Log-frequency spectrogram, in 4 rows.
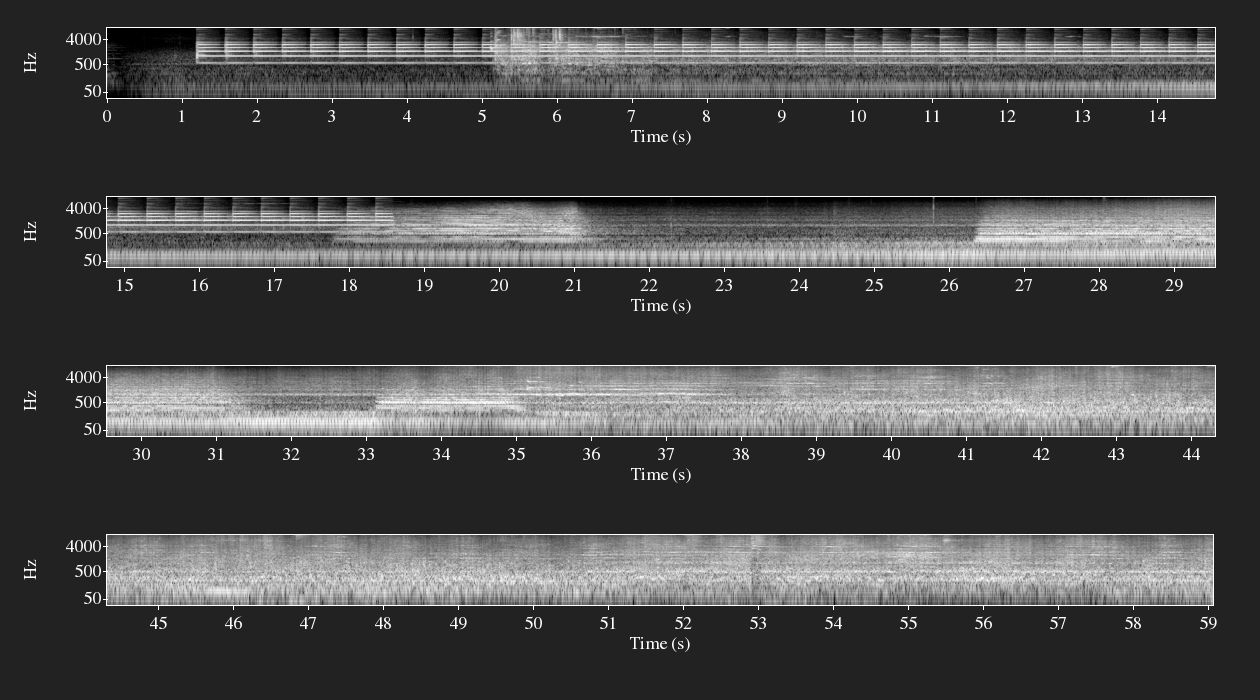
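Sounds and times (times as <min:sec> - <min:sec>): locomotive air horn: 0:00.0 - 0:00.3, 0:18.0 - 0:21.6, 0:26.4 - 0:31.5, 0:33.1 - 0:37.6
train wheels clacking on track: 0:05.0 - 0:08.7, 0:34.1 - 0:59.0.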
